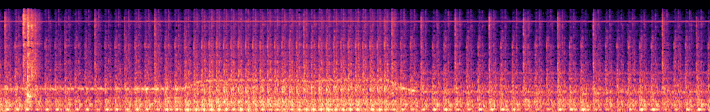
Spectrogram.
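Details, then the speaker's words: Embroidery machine after adjusting a setting that was too close: quick steady stitching rhythm, the earlier "krek krek" noise gone; normal running. "Oke. Sudah tidak bunyi lagi. Cakep, cakep."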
